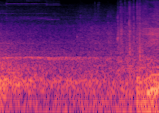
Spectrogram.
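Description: Steady low rumble of a moving S-Bahn commuter train carriage, a continuous droning hum with a faint high whine running through it, growing a little louder toward the end.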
